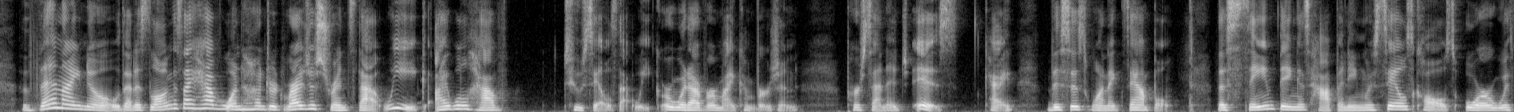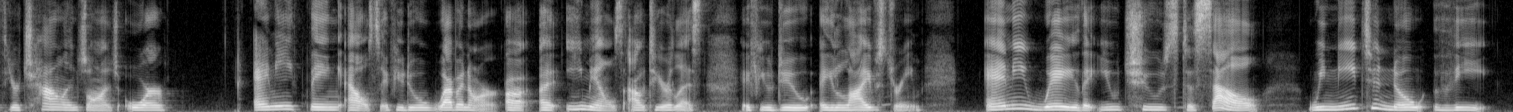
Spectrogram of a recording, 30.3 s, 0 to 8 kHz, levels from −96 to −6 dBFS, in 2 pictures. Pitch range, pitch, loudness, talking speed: 170-215 Hz, 180 Hz, -19 LUFS, 155 wpm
